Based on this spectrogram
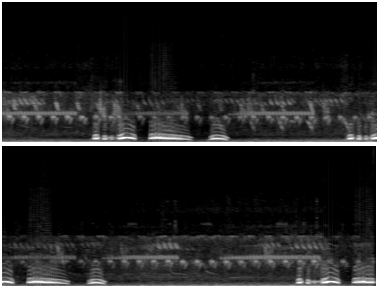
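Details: Trained spotted dove with a deep voice, cooing in the throw-one-kook, rapid-crow style used to lure wild doves. Three bouts of low, hollow, rounded coos, three to four notes each, about three seconds apart, over a steady low hum.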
